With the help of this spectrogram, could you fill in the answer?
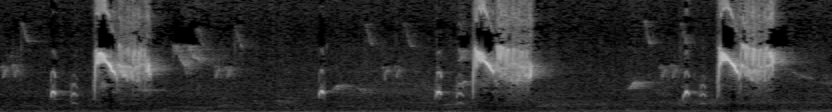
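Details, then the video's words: An Oriental magpie-robin in morning voice-practice song: loud phrases of clear, sweeping whistles and harsh buzzy notes, repeated about every two to three seconds, with soft chips between them. "Chòe than mồi hót luyện giọng mỗi sáng"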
